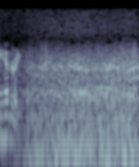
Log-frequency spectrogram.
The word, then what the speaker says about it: Henrich: The Yankees ahead 3-2, and here is Tommy Henricks. The name is pronounced as though the final letter is a K, although it's spelled Henrich. Henricks was really pounding that ball last year for the Yankees.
